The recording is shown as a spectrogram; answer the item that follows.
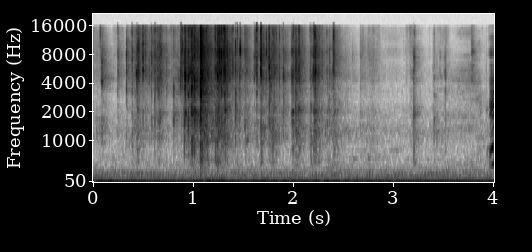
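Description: A hockey card pack's foil wrapper being torn open and crinkled by hand, a dense rustle through the first two and a half seconds that then dies down to a few light ticks.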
